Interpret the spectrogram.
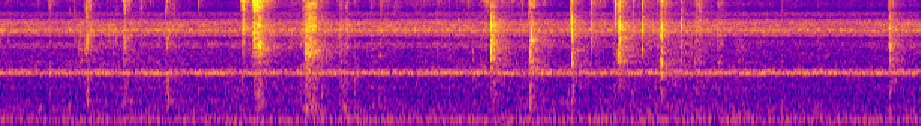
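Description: Close-up eating sounds of a person chewing noodles and crispy fried food: irregular wet clicks and smacks from the mouth over a steady electrical hum.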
